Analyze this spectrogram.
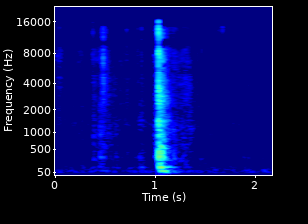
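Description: A small strip taps down onto paper.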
